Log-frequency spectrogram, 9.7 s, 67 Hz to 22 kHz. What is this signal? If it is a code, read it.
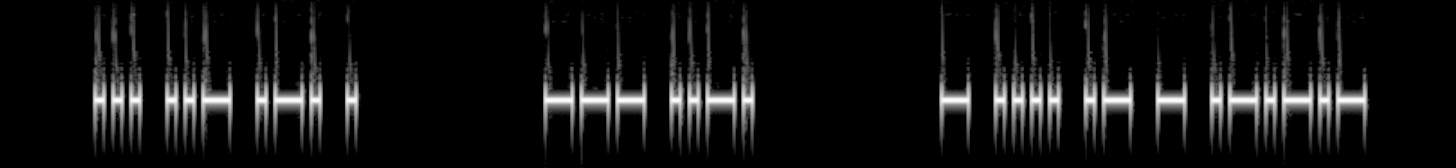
Morse code, heard as a keyed tone, about 21 wpm, 700 Hz. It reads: SURE OF THAT.
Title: 3x Word-Spacing - Sentences from Top 300 Words - 20wpm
